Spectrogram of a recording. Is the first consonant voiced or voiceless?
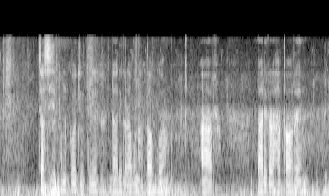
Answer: voiceless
